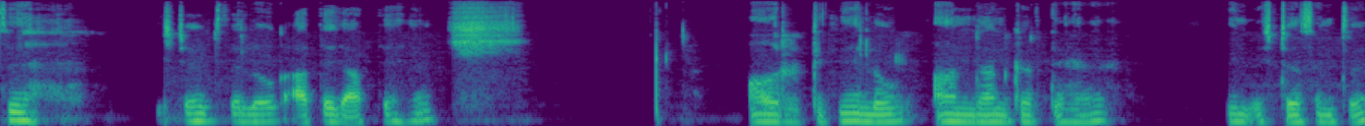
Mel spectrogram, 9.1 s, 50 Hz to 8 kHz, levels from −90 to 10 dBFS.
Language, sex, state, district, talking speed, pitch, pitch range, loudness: Hindi, male, Jharkhand, Sahebganj, 90 wpm, 125 Hz, 120-135 Hz, -20 LUFS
